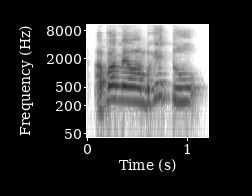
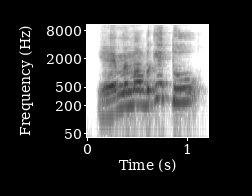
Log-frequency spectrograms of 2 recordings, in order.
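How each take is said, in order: First: Higher, questioning the easy claim; doubting question. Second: Airy, offhand yes it's just that simple; breezy dismissal. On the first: Teacher questions whether trading is that simple. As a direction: pull it back with real doubt. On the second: Teacher mimics a trader's breezy it's-that-simple. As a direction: toss it off as if it's obvious. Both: Shown as a demonstration. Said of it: "ngomongnya simple kan?".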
